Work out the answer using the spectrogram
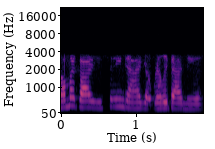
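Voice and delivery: ordinary talk

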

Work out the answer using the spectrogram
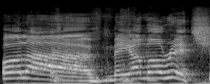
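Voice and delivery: slow awkward Spanish. Joking about trying the same interview in Spanish: imitating rambling in bad Spanish. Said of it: "like me trying to do it in Spanish".

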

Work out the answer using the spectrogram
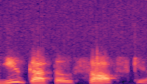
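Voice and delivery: falling pitch, voice trailing off on skills. Repeating exactly how he said it to you: falling pitch on skills. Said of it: "But he said it like this, ... The voice went down".

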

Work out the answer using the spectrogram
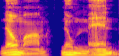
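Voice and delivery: dead-level monotone, flat, very slow and drawn out. Retelling Caitlin's reply to their mom's matchmaking, imitating Caitlin's flat deadpan. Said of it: "Caitlin very flatly went like".

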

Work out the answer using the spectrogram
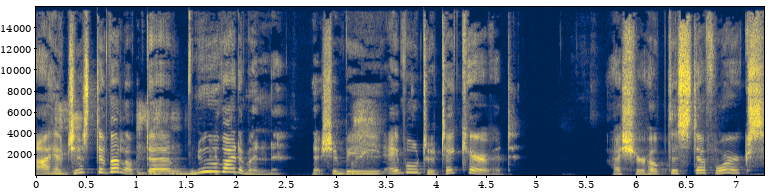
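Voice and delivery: terrible, high, laid-on Italian accent. Retelling the story of Dr. Mario, speaking as him: bad Dr. Mario accent. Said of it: "Done in the worst possible accent by me".

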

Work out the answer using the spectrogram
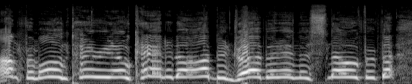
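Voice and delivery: high, loud, angry screaming. Retelling an argument about driving, the speaker voices the other man, retelling a scream. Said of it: "And he screams back".

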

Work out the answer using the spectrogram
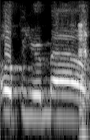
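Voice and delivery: shrill, very loud, high, barked drill-sergeant yell. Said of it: "So someone yelling at me".

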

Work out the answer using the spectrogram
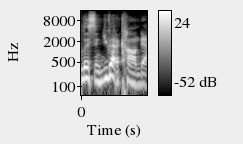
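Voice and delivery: put-on mortified voice. Retelling an uncle in uniform telling a saluting dad to stop: imitating a mortified uncle.

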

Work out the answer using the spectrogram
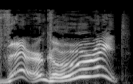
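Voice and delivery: loud, high-pitched belting. Reading a listener's joke, voicing Tony the Tiger: Tony the Tiger voice. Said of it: "Tony the Tiger comes out and goes".

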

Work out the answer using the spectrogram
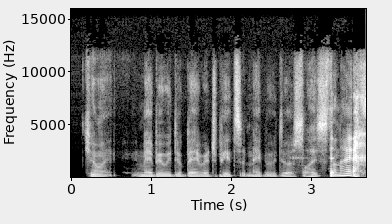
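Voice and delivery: put-on tipsy whisper. Retelling how a partner comes over when drunk: imitating a drunk whisper.

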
